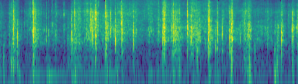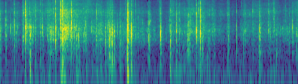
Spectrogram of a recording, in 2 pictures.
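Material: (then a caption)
Plastic foil. A palm-sized, sealed plastic and foil instant cold compress pack, full of liquid and granules, is held in both hands and crinkled and scratched with long painted nails and fingertips. It makes a dense, bright crinkling and crackling with many quick, sharp snaps and very little low end.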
